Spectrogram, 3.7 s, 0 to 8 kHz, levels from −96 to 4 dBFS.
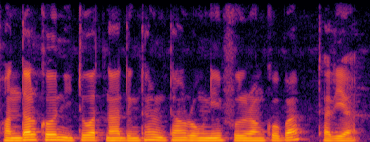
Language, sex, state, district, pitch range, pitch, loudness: Garo, female, Meghalaya, West Garo Hills, 125-140 Hz, 125 Hz, -19 LUFS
